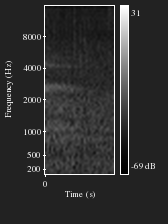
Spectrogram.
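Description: Steady rain falls in a soft, even hiss, with raindrops pattering on a surface; a brief, fairly quiet stretch with no voices.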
